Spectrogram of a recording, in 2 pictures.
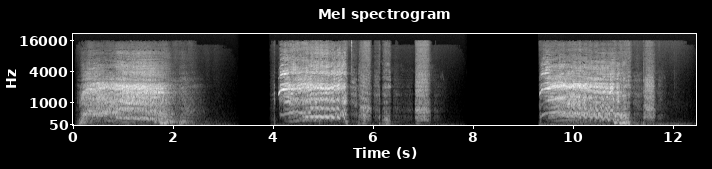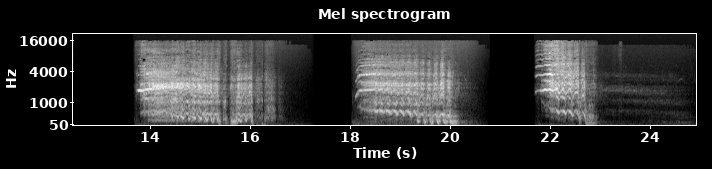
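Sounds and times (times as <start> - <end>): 
horse neighing: 0.1 - 2.1, 4.1 - 5.6, 9.4 - 11.2, 13.7 - 16.2, 18.1 - 20.3, 21.7 - 24.4.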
